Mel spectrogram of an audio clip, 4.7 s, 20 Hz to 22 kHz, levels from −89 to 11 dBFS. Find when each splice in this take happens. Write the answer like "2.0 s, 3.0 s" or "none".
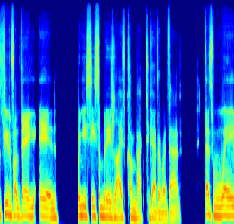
3.6 s

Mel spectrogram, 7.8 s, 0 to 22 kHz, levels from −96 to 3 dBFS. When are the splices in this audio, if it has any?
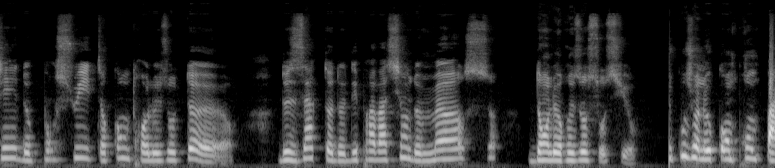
6.7 s

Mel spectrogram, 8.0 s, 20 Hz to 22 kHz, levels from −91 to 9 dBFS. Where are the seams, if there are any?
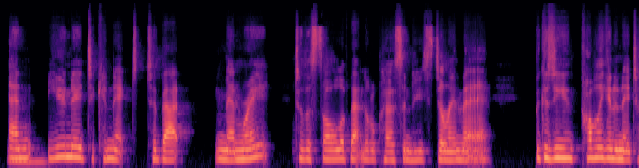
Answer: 3.7 s

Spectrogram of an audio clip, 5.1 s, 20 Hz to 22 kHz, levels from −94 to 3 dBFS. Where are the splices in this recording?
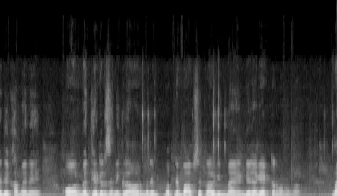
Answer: none

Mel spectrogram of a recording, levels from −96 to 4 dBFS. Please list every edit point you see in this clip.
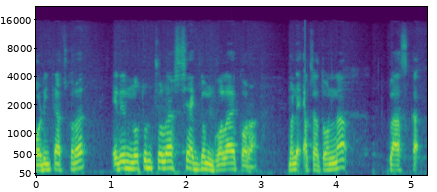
3.6 s

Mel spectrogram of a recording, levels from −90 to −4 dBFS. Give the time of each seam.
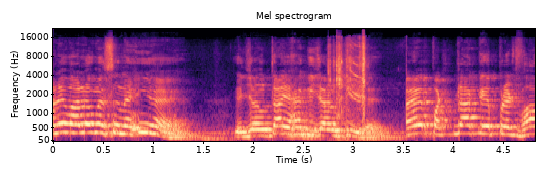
3.5 s

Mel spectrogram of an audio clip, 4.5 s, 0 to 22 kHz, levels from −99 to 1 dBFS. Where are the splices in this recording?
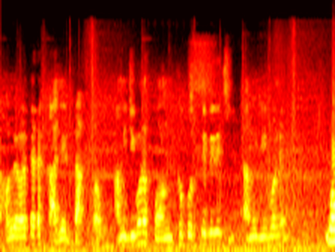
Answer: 1.4 s

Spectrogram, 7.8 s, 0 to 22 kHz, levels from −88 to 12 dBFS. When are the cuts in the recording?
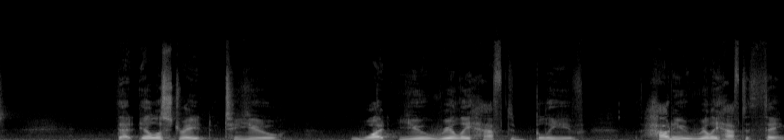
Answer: none

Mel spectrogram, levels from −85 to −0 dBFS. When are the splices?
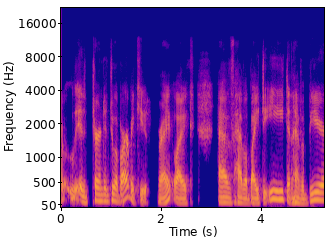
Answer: none

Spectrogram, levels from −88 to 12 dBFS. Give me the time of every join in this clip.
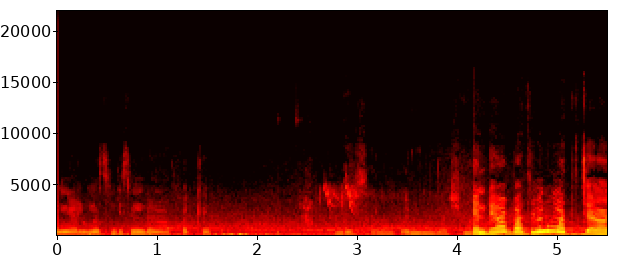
4.2 s

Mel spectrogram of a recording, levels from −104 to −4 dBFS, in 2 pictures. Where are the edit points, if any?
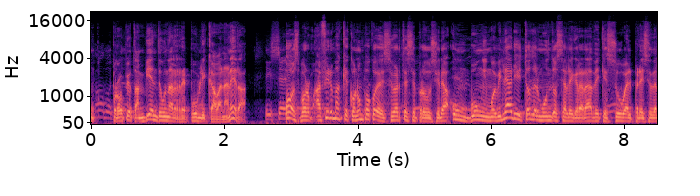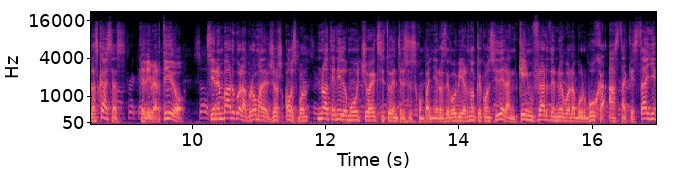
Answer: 1.8 s

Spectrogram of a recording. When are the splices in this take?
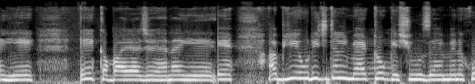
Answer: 2.2 s

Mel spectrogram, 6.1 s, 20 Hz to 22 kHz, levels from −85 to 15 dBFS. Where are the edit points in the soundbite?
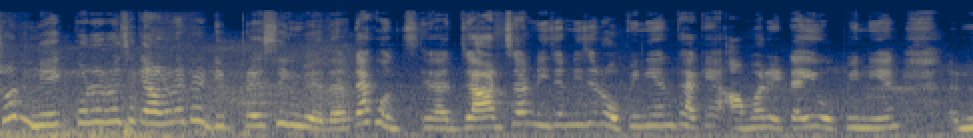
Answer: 2.2 s

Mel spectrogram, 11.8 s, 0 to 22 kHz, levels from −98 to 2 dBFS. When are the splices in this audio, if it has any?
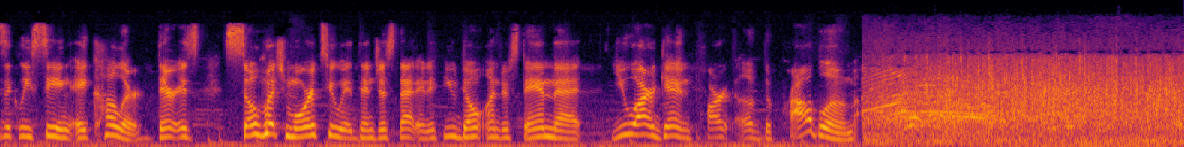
8.6 s

